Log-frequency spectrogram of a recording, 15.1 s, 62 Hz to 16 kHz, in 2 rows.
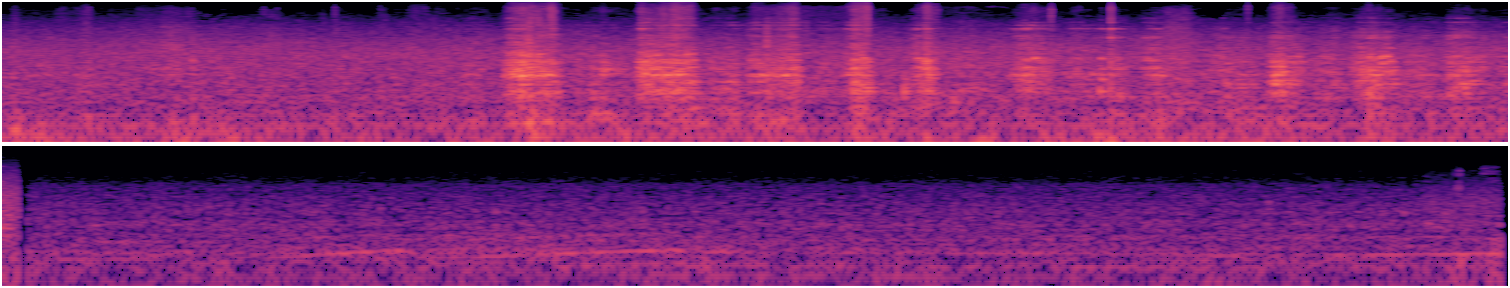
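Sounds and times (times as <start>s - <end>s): knife scraping wood: 0.2s - 7.7s.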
